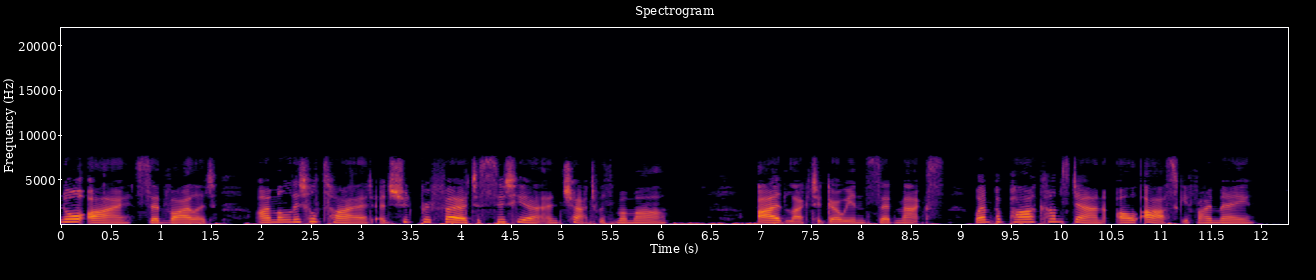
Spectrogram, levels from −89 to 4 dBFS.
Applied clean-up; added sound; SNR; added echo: none; none; none; none.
